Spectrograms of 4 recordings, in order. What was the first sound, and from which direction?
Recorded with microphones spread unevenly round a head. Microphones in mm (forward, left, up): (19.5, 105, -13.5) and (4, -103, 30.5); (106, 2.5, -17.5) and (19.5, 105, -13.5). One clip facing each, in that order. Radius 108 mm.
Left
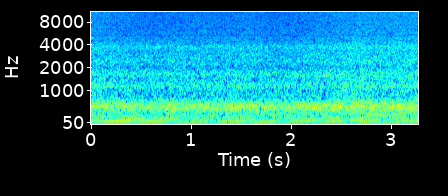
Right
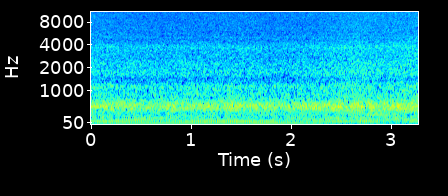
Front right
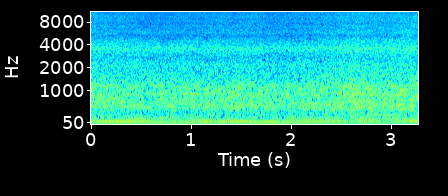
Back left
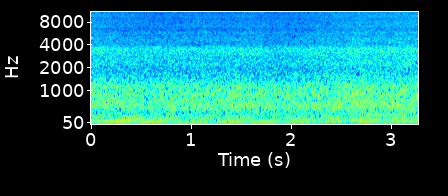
Only background noise.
